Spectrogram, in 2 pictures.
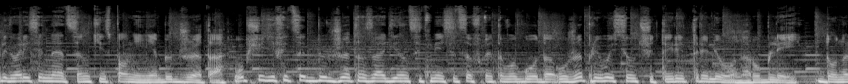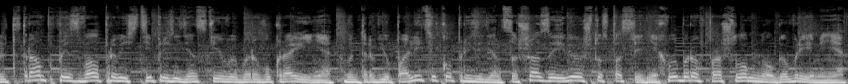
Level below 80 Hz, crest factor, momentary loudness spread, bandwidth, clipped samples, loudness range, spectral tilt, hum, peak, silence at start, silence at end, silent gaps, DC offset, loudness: -38 dBFS; 10 dB; 3 LU; 17 kHz; under 0.1%; 1 LU; -6 dB/octave; none; -6 dBFS; 0 s; 0 s; none; under 0.1%; -16 LUFS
